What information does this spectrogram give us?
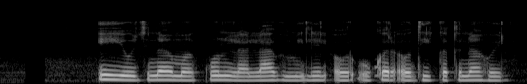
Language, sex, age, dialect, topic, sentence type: Chhattisgarhi, female, 18-24, Northern/Bhandar, banking, question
